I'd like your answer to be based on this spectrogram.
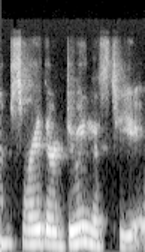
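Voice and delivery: whispered. Retelling what was said to a date: retelling a whisper. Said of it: "I whispered that".

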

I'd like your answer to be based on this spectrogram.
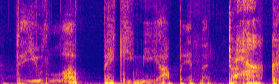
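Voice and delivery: put-on soft, breathy child's whisper. Retelling how a son whispered a reminder to his father: imitating a child whispering. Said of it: "whisper to me".

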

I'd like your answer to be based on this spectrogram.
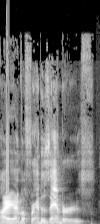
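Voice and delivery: put-on loud slow American accent. Imitating an actor doing an American accent on Buffy: James Marsters doing an American accent. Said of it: "James Marsters on Buffy do an American accent".

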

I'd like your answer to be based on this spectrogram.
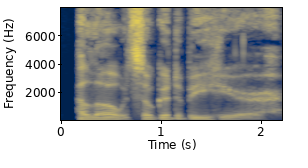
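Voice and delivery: put-on buttery smooth, buttered-up tone. Greeting the hosts on arrival: put-on buttery voice. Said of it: "I tried doing a little bit of the, the, the buttering of the voice".

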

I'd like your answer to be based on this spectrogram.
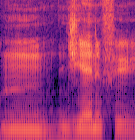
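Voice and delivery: long, drawn-out mmm before the next word. Imitating own earlier line on seeing a pretty girl: Homer Simpson-style "mmm". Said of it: "You're Homer Simpson?".

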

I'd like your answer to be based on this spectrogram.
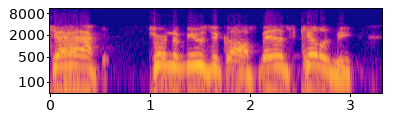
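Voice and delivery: very high, loud yell, called out. Retelling calling to a teammate across the field: retelling a yell. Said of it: "I'd yell across the diamond".

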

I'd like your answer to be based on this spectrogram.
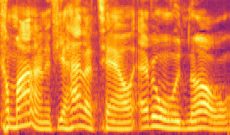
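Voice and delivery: ordinary talk

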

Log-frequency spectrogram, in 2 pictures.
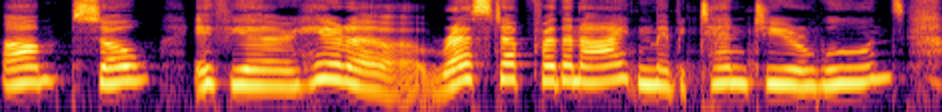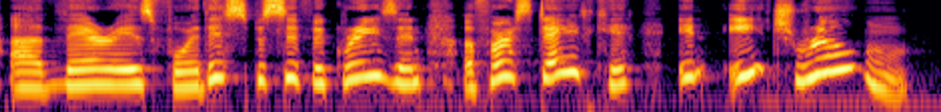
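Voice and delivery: put-on small, high-pitched elderly woman voice. Voicing an old woman who greets travelers at an inn: voicing an old woman innkeeper. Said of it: "a very small, old human woman ... And she says".

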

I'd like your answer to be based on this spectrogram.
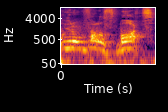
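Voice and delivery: shrill, very loud, high New York hip-hop-style outburst. Imitating another speaker going off about sports: imitating a friend going off, new york style. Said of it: "your impression of me look like someone from Wu-Tang".

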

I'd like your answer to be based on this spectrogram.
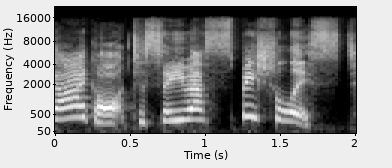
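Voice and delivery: put-on Australian accent, high, slow, drawn out. Retelling a person's reaction to being sent to a specialist, doing a put-on australian accent. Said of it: "Okay, he's not Australian".

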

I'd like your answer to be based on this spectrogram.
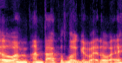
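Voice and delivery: breezy, casual, offhand and nonchalant. Retelling a line told to Lorelai: imitating a nonchalant remark. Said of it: "chalantly tells Lorelai".

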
